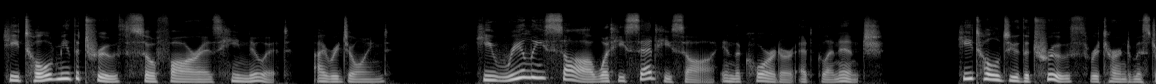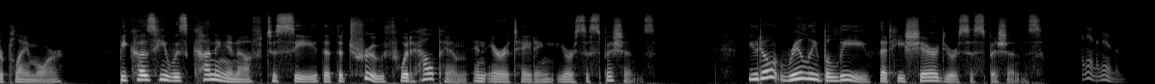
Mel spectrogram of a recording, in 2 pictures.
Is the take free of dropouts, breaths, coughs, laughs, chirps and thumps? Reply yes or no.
no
